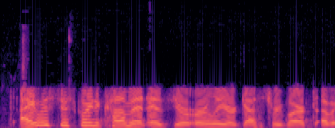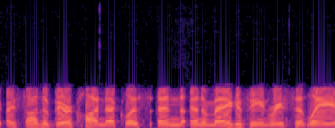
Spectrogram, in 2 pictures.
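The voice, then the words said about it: Congested, stuffy-sounding voice. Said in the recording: “I have a cold”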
